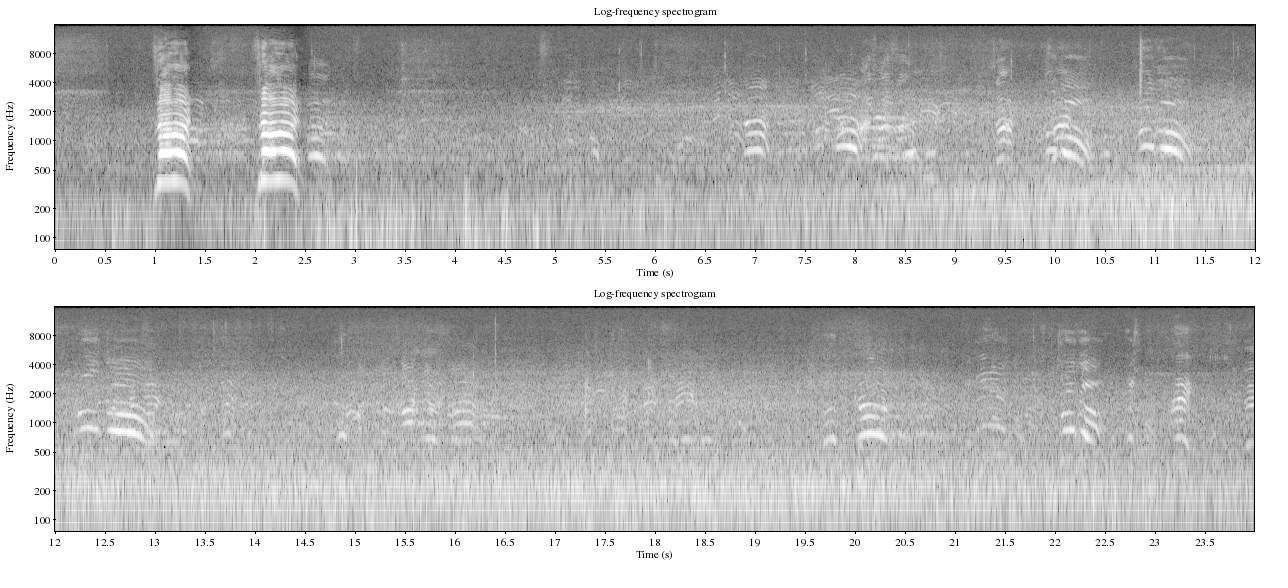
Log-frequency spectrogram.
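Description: Young players shout and call to each other across an open outdoor pitch.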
